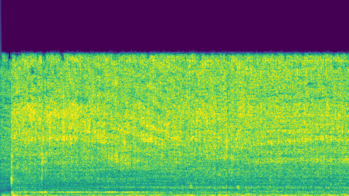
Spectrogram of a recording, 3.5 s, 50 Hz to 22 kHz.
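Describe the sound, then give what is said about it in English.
A faucet runs steadily into a sink, a continuous hissing splash of flowing water, fairly loud, with no voices. “Water, H2O, the stuff we all depend on for life.”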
